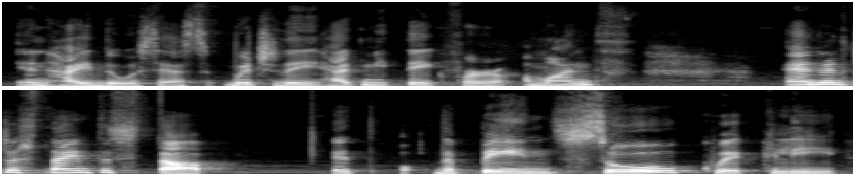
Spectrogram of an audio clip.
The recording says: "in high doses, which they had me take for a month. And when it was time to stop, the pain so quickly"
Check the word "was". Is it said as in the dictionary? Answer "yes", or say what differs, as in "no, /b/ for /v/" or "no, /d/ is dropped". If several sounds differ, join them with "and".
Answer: no, /s/ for /z/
